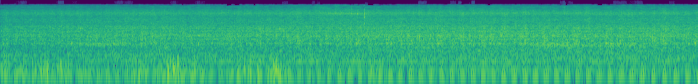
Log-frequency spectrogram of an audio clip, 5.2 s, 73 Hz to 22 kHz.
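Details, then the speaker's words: Honda Vario 110 carburetor scooter right after a carburetor service, started cold before warm-up and idle adjustment: a slightly uneven first second or two, then a steady, even single-cylinder putter; it starts immediately and runs normally. "Kita nyalakan ya, kontak on, starter. Oke, motor langsung nyala ya. Oke, motor langsung nyala."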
